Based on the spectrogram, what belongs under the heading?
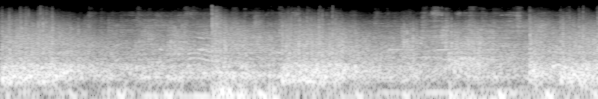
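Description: Aerial fireworks going off in quick succession, repeated bangs and crackles, over a large crowd of spectators talking.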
